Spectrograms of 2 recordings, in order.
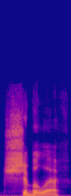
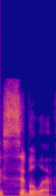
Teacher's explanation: But the Ephraimites had a distinct dialect accent. They literally couldn't make the sh sound. They would say sibboleth.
